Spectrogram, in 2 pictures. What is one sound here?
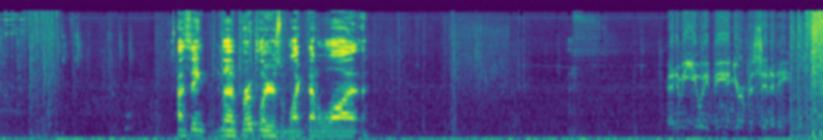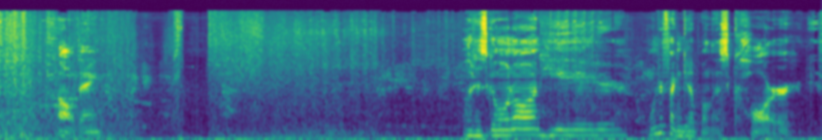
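Gunfire and explosions crack and boom from a video game.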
